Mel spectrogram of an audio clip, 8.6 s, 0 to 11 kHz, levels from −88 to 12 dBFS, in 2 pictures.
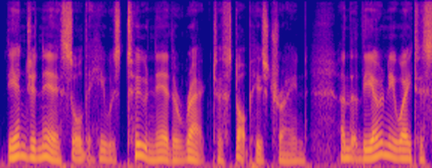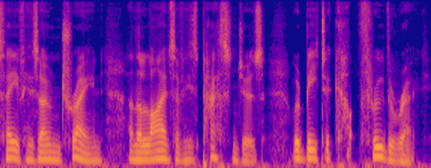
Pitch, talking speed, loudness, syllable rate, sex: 115 Hz, 255 wpm, -19 LUFS, 5.6 syllables/s, male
